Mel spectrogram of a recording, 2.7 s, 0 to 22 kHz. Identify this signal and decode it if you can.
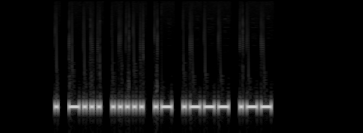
Morse code, heard as a keyed tone, about 44 wpm, 700 Hz. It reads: EB5AJW
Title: DXCC-100 Call Signs - 6 Characters - Repeated 3x - 45wpm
